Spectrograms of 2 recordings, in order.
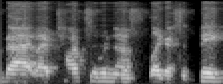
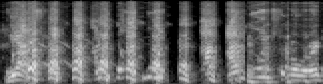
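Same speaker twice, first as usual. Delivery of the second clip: high burst of laughter on yes; laughing; 9 semitones higher, slower than usual. Real, not acted. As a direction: laugh it out, delighted. Laughing agreement.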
